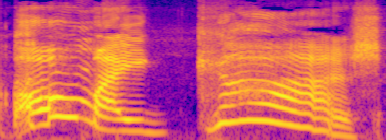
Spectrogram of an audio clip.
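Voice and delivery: high, slow and overcome; choked up. Real, not acted. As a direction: let the emotion choke it.

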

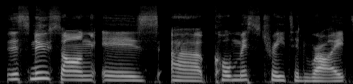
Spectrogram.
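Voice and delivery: put-on slow, drawn-out Australian accent. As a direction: slowly lay on the Australian accent. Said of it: "this is totally an Australian accent".

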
